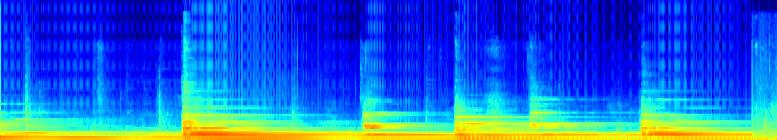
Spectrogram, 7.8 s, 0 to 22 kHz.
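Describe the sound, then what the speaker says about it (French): Carillon bells ring in a belfry in northern France that holds 42 bells: successive bright tuned strikes with long overlapping resonant decay, loud and close, no voices. "on a 42 cloches qui sonnent toutes les 15 minutes"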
